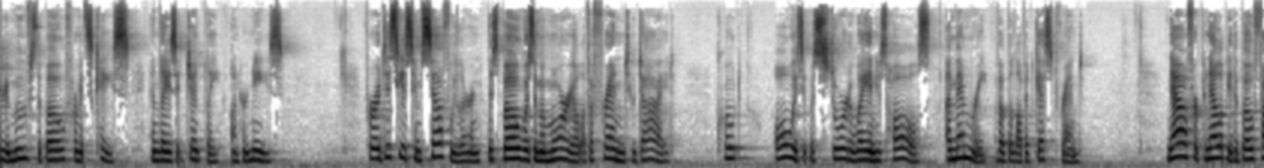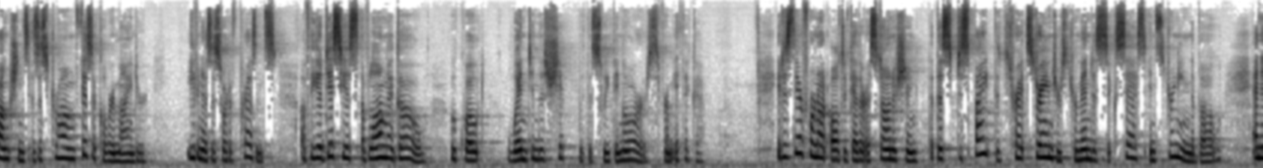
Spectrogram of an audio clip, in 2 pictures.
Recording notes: Recording of a lecture delivered on September 22, 2017. As part of the Formal Lecture Series.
